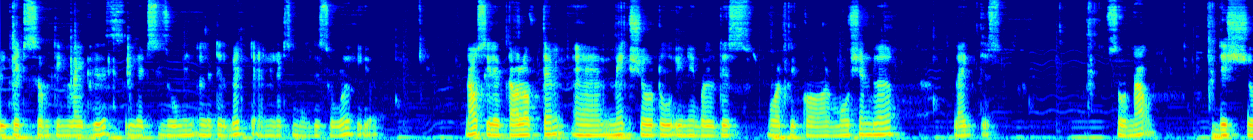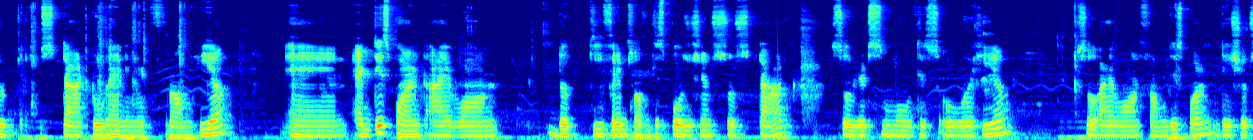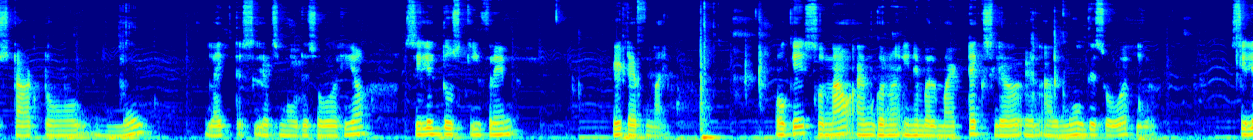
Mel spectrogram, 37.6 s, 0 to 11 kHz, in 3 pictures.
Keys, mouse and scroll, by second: 2.4-5.4 drag, 6.0 space, 9.3 click, 10.7 space, 17.5-23.1 drag, 23.1 space, 25.3 click, 25.6 space, 26.6-28.8 drag, 31.2 F9, 33.1 click, 35.6 [, 37.1-37.5 drag.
